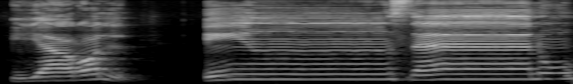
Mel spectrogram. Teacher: یہاں پر نون ساکن کے بعد ہم غنہ کر رہے ہیں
